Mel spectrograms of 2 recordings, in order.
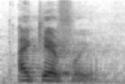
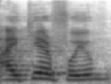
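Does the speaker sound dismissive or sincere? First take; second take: sincere; dismissive. First: It is said warmly and sincerely. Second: It is said casually and dismissively. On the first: The speaker truly means it. "Would you believe me?" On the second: The speaker does not really mean it. "the tone that I have utilized are different"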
